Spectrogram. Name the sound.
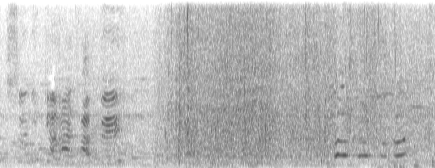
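children splashing in the water at a posada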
